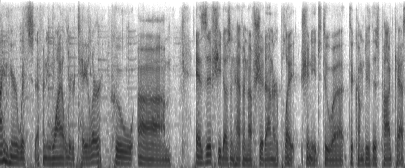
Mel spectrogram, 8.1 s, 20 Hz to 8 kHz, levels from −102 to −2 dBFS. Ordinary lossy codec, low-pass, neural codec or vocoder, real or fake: Opus, 24 kbps; 7.2 kHz; none; real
